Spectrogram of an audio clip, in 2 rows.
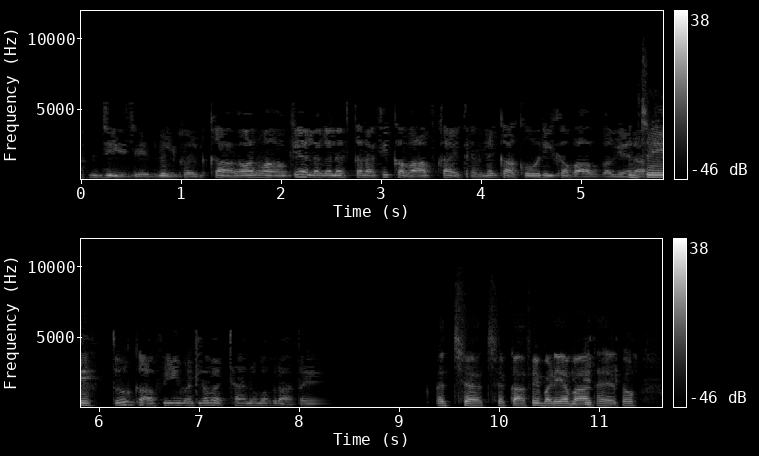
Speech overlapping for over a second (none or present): none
